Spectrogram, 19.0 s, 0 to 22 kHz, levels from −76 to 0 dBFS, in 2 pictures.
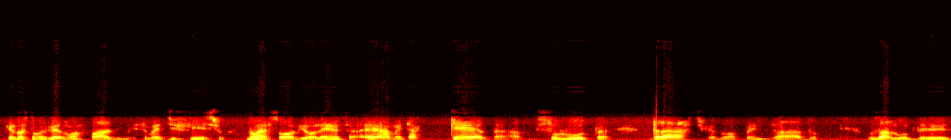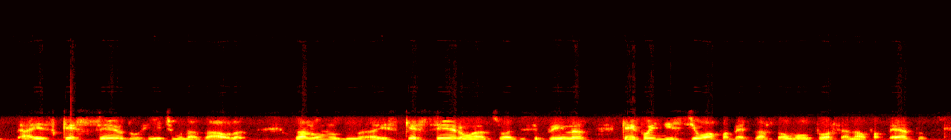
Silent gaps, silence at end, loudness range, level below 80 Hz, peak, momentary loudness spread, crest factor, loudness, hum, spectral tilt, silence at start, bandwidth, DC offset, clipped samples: none; 0 s; 3 LU; -52 dBFS; 0 dBFS; 12 LU; 20 dB; -19 LUFS; none; -7.5 dB/octave; 0.05 s; 5 kHz; under 0.1%; under 0.1%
